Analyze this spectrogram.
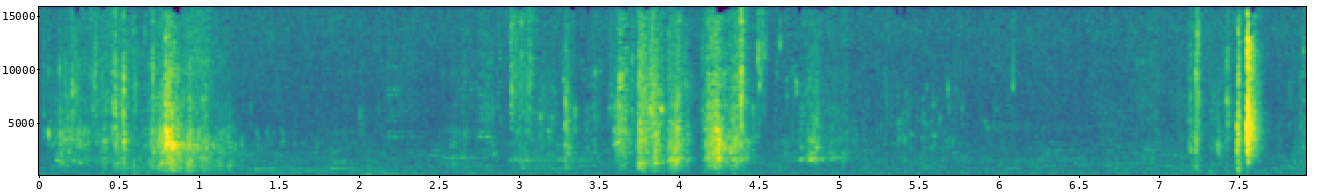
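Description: Liquid pours over ice in a cup.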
